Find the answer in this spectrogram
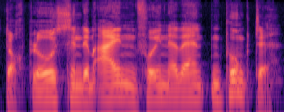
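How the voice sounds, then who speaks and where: A man reading an audiobook voices a gruff old field marshal who bursts out loudly with blunt oaths. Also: lowish voice, steady tone, moderate pace, dry recording, clean studio sound. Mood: blustering. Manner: loud blunt outbursts and oaths.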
